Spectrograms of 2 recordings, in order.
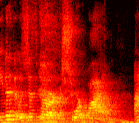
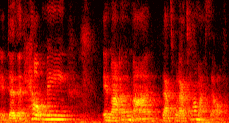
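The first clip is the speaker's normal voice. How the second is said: normal talking voice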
